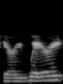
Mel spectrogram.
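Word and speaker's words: Sherry Weary: So, in case you do not know who I am, my name is Sherry Wary. Yes, it rhymes.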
